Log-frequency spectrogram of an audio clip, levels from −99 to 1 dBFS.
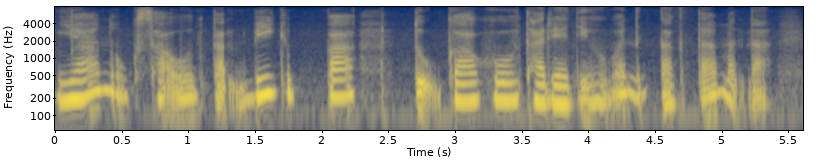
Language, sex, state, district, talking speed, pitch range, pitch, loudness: Garo, female, Meghalaya, West Garo Hills, 85 wpm, 185-230 Hz, 200 Hz, -16 LUFS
